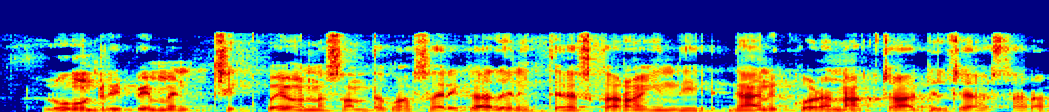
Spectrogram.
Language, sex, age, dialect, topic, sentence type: Telugu, male, 25-30, Utterandhra, banking, question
